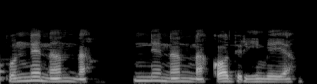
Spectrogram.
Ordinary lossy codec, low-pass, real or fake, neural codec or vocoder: Opus, 64 kbps; 5.4 kHz; real; none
